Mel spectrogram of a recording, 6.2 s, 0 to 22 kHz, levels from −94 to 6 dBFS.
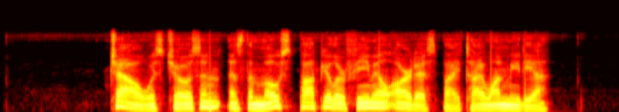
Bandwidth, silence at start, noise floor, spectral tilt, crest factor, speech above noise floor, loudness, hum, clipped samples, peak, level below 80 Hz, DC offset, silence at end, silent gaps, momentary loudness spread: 7.8 kHz; 1.1 s; -72 dBFS; -7 dB/octave; 12 dB; 59 dB; -14 LUFS; none; under 0.1%; -2 dBFS; -40 dBFS; under 0.1%; 0.7 s; none; 8 LU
